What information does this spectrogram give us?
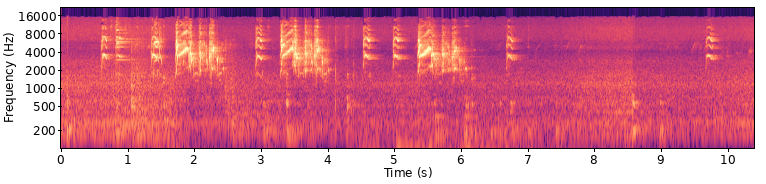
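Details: Several brown-eared bulbuls competing for food at a feeding spot, one with an injured left foot; harsh squawking calls in bursts of stacked notes, repeated rapidly through the first half then sparser, over a steady low background rumble.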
